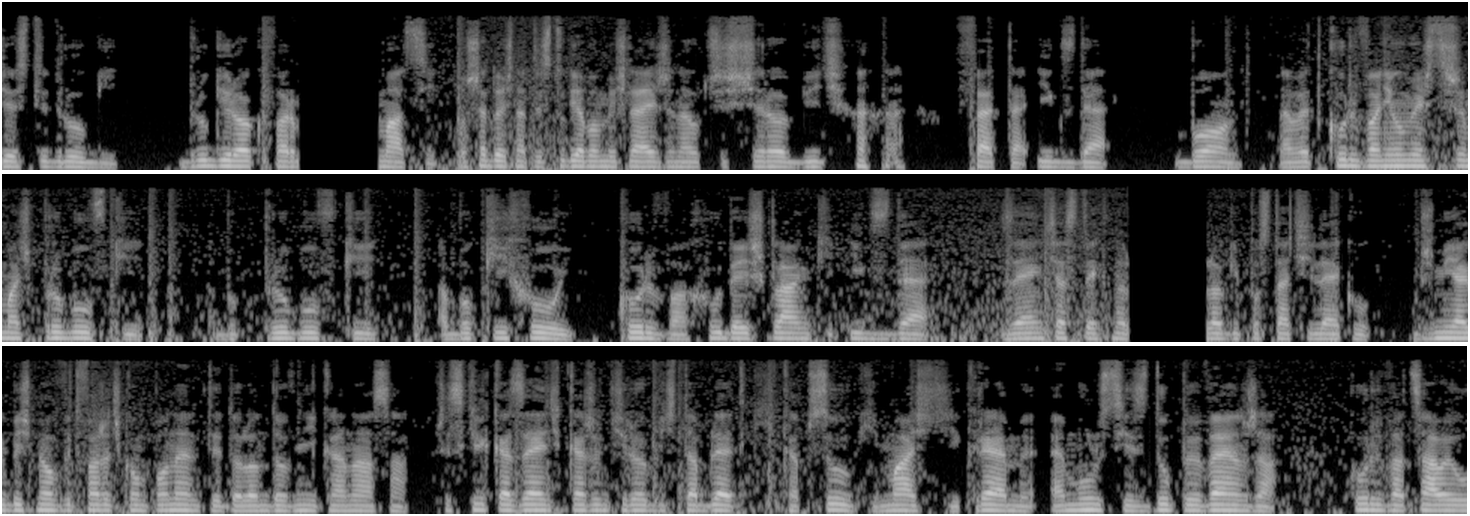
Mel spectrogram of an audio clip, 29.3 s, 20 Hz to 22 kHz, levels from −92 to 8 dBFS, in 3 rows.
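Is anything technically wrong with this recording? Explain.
Yes. There are three kinds of fault in this speech.

Overdone noise removal affects the whole clip. The background drops and breaks up into twinkling specks. A noise reducer set too hard is pulling individual frequency bands down whenever they sit near its noise estimate, taking the quieter parts of the voice with them.

There are two playback stalls. The speech cuts out mid-flow from 1.96 to 2.52 s, about 0.53 s of silence, and again from 17.27 to 17.81 s, right after "zajęcia z", for about 0.52 s. The likely cause is the player running out of data or its thread being blocked until it recovered.

Time-compressed catch-up follows each stall. From 2.52 to 4.64 s, ending just before "się robić", the speech is hurried to 1.25 times normal speed. From 17.81 to 20.81 s, ending just before "do lądownika", it runs at 1.15 times. In both stretches the pitch stays normal. 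The player is clearing its backlog by cutting out small pieces of audio and cross-fading across the gaps.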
